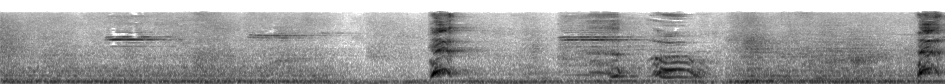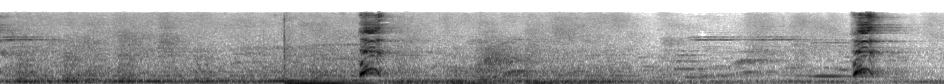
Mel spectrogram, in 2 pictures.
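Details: Adult Indian woman: four sharp, abrupt hiccups at irregular intervals over about fourteen seconds, roughly seventeen a minute, with faint room noise and voices; hiccups.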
